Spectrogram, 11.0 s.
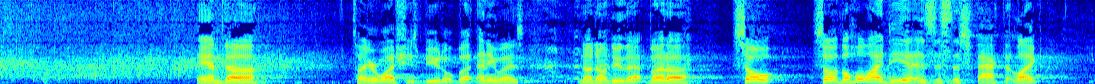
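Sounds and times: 
crowd applauding: 0.0 - 3.4
speech: 2.0 - 2.8, 3.6 - 10.5.

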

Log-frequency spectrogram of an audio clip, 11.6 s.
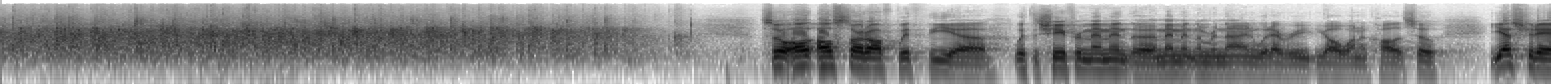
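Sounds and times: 
audience applause: 0.0 - 5.2
speech: 5.8 - 11.6.

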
